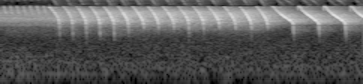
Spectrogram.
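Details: Canary in lively song with rich fill notes: a long, fast series of sharp downward-sweeping notes, roughly eight per second, growing louder toward the end.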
